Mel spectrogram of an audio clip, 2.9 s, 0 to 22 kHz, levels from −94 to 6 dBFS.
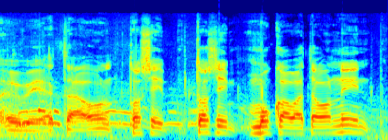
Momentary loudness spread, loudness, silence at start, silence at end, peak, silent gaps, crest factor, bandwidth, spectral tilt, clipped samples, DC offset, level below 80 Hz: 3 LU; -14 LUFS; 0 s; 0 s; 0 dBFS; none; 14 dB; 15 kHz; -3.5 dB/octave; under 0.1%; under 0.1%; -46 dBFS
